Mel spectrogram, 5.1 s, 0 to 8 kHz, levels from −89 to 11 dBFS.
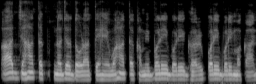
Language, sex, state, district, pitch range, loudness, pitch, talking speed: Hindi, male, Uttar Pradesh, Ghazipur, 110-130 Hz, -25 LUFS, 120 Hz, 165 wpm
